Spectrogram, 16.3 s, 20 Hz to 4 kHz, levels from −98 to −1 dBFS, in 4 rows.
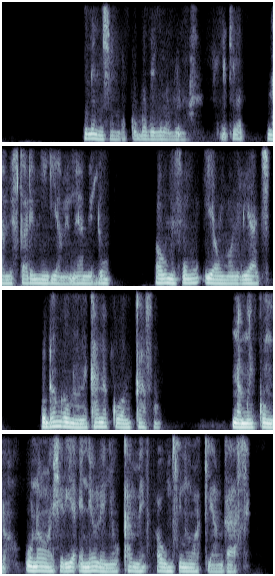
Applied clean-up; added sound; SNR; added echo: neural mask model Resemble Enhance denoiser.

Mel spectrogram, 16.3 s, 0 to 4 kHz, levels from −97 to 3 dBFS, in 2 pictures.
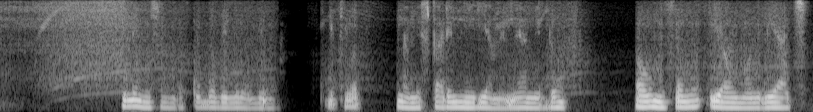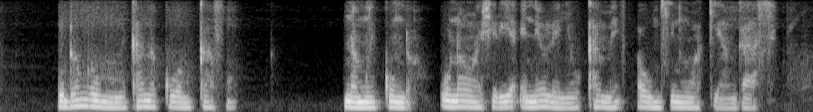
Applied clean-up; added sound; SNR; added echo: neural mask model RNNoise.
